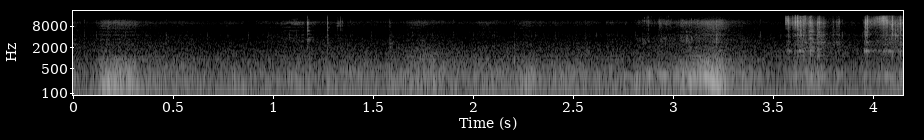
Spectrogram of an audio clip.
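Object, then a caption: Vase covered in small mirrored glass tiles. Long nails scratch a hand-held, hollow cylindrical vase covered in small mirrored glass mosaic tiles. A quiet, dull scrape opens the clip and is followed by faint, steady rubbing. A louder low scrape then comes before a few bright, crisp scratches at the end.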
